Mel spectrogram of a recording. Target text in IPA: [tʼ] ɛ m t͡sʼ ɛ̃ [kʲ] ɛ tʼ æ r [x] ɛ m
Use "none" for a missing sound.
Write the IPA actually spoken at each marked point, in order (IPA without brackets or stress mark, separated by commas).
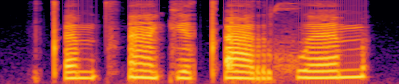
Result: tʼ, kʲ, xʷ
